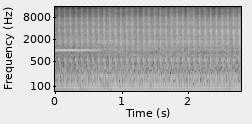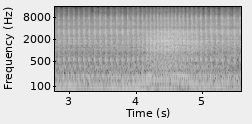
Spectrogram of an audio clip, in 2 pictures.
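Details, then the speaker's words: 2007 Jeep Compass (possibly 2008), about 156,000 miles, bought as running and driving, jump-started for its first crank: heavy, rapid, deep knocking about four times a second over a rough idle. Owner suspects rod knock, possibly a spun bearing. "oh she's got a good knock man let's go ahead and check this thing out definitely sounds like she has a road knock guys so i'm gonna guess this engine is pretty much garbage"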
